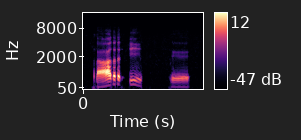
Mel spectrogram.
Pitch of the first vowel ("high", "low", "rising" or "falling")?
rising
